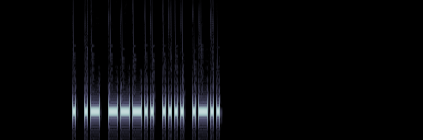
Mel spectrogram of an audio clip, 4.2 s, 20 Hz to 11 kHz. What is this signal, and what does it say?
Morse code, heard as a keyed tone, about 40 wpm, 700 Hz. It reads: EA8HL
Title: DXCC-100 Call Signs - 5 Characters - Repeated 2x - 40wpm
